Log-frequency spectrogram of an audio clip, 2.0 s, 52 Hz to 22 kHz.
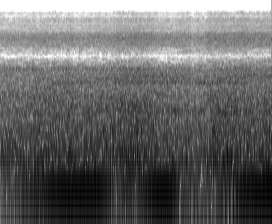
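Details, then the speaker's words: Fuel-injected Honda Beat scooter, fuel pressure 30 instead of 40, before manual ECU reset: revs rise and sag unevenly, surging and dropping instead of climbing cleanly; engine still stumbles (brebet) under throttle. "tapi masih terlalu apa ya ataupun masih dalam kondisi yang brebet"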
